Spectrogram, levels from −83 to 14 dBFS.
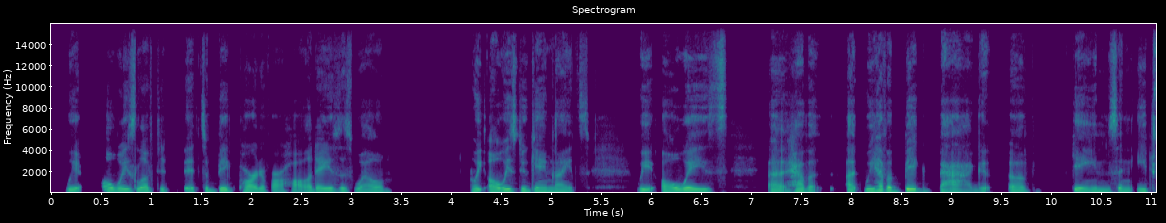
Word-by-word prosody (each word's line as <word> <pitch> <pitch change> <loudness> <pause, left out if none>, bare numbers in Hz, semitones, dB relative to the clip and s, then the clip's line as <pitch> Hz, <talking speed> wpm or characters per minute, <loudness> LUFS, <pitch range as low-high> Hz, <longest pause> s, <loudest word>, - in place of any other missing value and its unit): we 150 -1 +1 0.2
always 165 +2 +2
love 160 -1 +2
to 155 - -6 0.2
it's 150 - -3
a - - +1
big 145 +2 +1
part 150 -2 +2
of 140 - -4
our 135 0 -2
holidays 145 +1 -1
as 140 -1 -3
well. 135 +1 -4 0.8
We 165 -4 +2
always 170 +3 +4
do 205 - 0
game 160 -5 -1
nights, 145 -1 -6 0.5
we 155 -1 +2
always, 165 +2 +3 0.4
uh, 80 +1 +1
have 165 -1 +1
a 150 - -1 0.3
uh, 145 -1 +2
we 185 +1 +4
have 215 -3 +3
a 175 - +6
big 160 +1 +5
bag 140 0 -3 0.2
of 140 -3 -2 0.4
games, 145 -1 0
and 140 -2 -1
each 165 0 -2
150 Hz, 180 wpm, -24 LUFS, 140-165 Hz, 0.8 s, a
